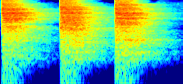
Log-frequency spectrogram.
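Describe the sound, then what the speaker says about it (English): Three loud, evenly spaced hammer blows strike a pry bar wedged under the edge of a broken floor tile. Each sharp impact rings out briefly before the next. "Then I just hammer down on it"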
